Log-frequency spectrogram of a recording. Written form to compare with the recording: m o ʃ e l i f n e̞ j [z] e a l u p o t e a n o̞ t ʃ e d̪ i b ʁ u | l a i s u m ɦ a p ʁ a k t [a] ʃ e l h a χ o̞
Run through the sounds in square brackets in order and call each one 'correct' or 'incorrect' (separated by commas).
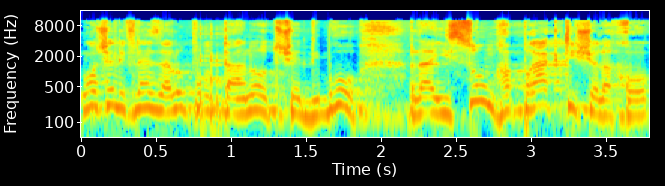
correct, incorrect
